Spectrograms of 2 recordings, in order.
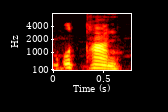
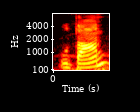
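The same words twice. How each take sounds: First: उत्थान with doubled, aspirated t; correct pronunciation. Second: उतान with a single plain t, "utaan"; slow उतान, no doubled t or aspiration; wrong pronunciation. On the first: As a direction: hold the t, then release "th" in उत्थान. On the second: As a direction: say उतान as u-taan. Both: Shown as a demonstration. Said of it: "अशुद्ध और फिर शुद्ध".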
